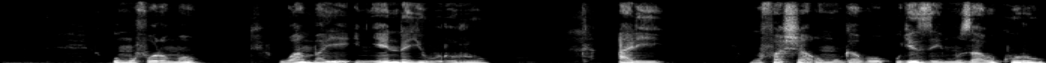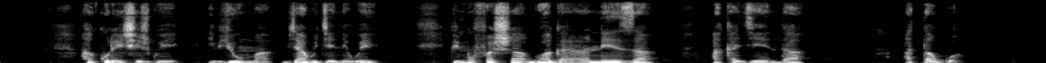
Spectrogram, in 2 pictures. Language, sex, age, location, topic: Kinyarwanda, male, 25-35, Kigali, health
